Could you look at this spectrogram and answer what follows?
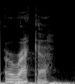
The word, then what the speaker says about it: Areca: So the first half is pronounced Areca.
